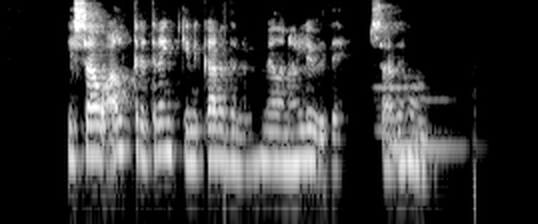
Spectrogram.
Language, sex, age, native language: Icelandic, female, 40-49, Icelandic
